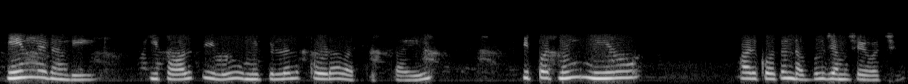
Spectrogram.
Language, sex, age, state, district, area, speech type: Telugu, female, 60+, Andhra Pradesh, West Godavari, rural, conversation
